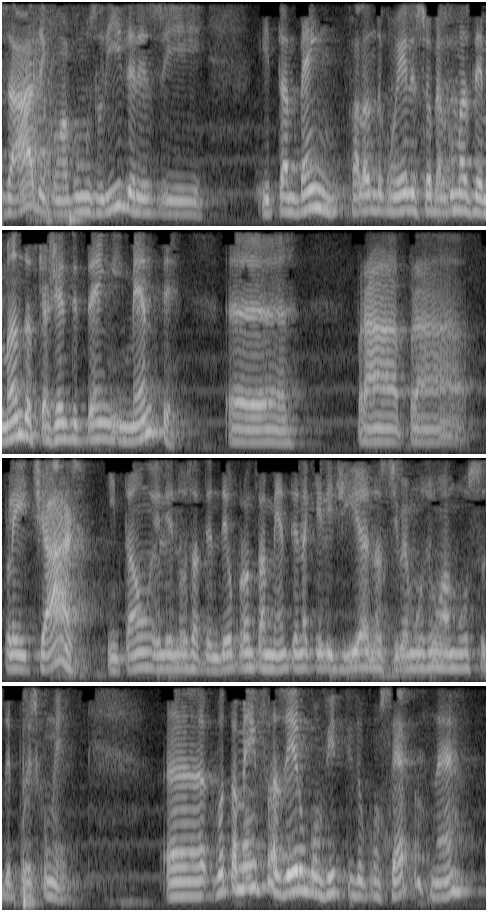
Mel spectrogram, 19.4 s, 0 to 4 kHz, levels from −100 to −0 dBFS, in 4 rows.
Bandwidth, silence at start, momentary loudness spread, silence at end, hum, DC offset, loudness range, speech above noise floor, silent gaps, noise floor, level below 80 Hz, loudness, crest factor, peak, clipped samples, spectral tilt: 4 kHz; 0 s; 11 LU; 0 s; none; under 0.1%; 4 LU; 28 dB; none; -60 dBFS; -60 dBFS; -32 LUFS; 20 dB; -12 dBFS; under 0.1%; -4.5 dB/octave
